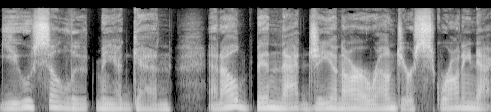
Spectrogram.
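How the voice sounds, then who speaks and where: Growling in a put-on character voice, the speaker holds a middle pitch at a fairly slow pace. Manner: threatening.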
